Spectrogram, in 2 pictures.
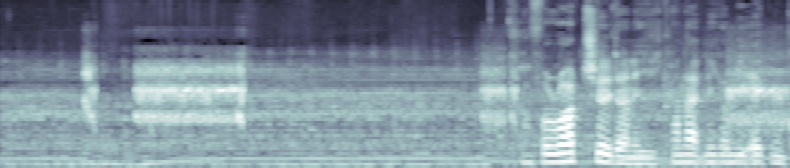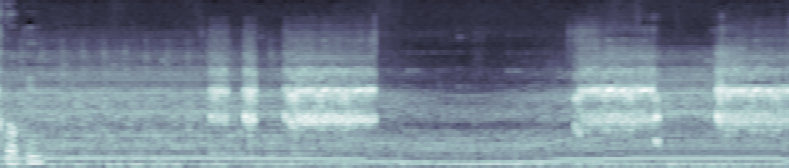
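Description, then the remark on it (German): A car engine drones steadily as the car drives back, rising and falling in pitch, with repeated bursts of high tire squealing as it skids through turns. A person talks briefly over the driving midway through. “Jetzt kommen wir eigentlich wieder mit dem Auto zurück.”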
